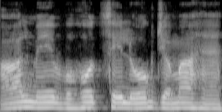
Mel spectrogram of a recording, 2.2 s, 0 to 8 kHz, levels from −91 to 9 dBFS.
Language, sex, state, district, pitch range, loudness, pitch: Hindi, male, Delhi, New Delhi, 130-140 Hz, -15 LUFS, 135 Hz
